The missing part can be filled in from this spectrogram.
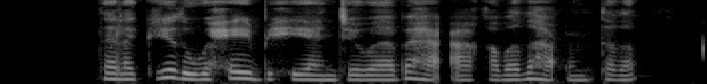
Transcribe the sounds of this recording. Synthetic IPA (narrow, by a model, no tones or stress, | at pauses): d̪̥ɐlɐɡjɐðʊwɑħɑjbɪħɪjaːnt͡ʃɐwaːβɐɦɐ̰ʔɑːqɑβɐðɐɦɐʕʊnt̪ʰɐðɐ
